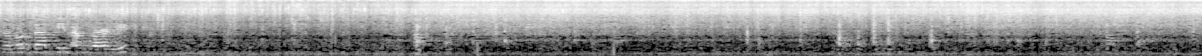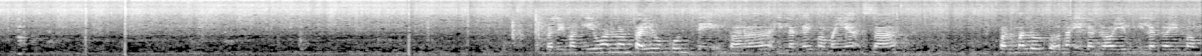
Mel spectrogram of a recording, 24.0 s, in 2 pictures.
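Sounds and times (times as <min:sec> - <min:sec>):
onion sizzling in hot oil: 0:00.0 - 0:24.0
spatula knocking against pan: 0:08.4 - 0:09.5.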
